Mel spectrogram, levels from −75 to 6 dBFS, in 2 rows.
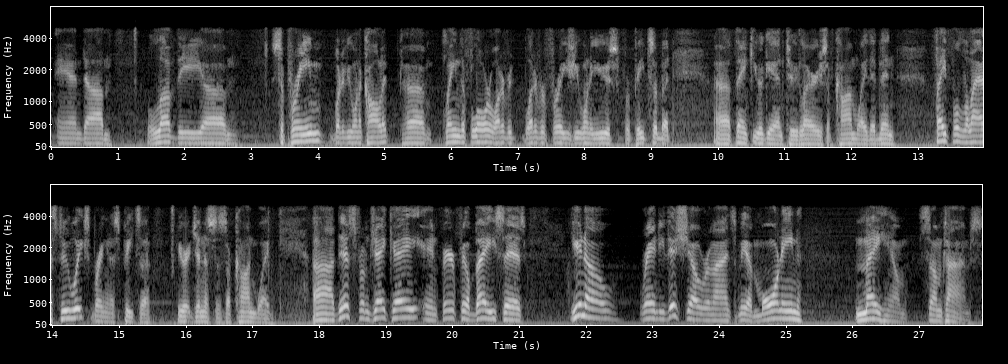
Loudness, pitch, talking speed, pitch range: -16 LUFS, 110 Hz, 150 wpm, 95-135 Hz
